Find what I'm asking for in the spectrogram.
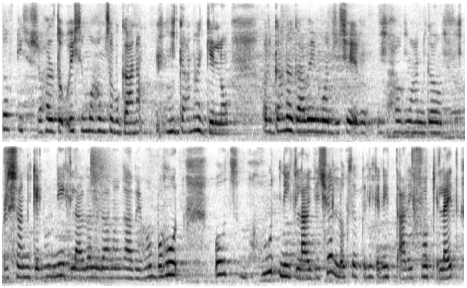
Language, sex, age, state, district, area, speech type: Maithili, female, 18-30, Bihar, Darbhanga, rural, spontaneous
